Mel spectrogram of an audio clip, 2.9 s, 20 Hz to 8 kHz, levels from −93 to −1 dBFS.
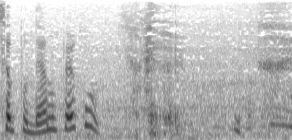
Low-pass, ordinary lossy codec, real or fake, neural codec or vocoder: none; none; real; none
